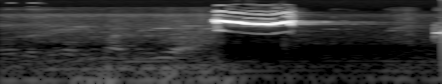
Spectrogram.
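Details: Single clear whistled note from an Olive-winged Bulbul, dipping slightly and rising again, in a recording used to lure or tutor songbirds; faint low murmur beforehand.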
